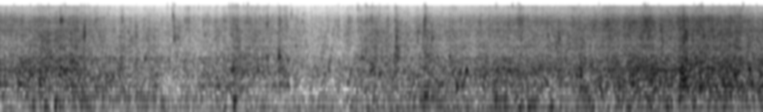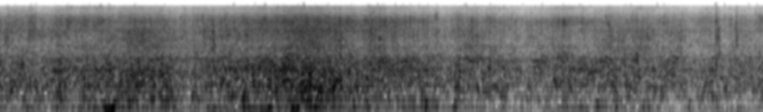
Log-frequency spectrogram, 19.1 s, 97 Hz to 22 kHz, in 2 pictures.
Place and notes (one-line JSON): {"title": "Chomeijicho, Omihachiman, Shiga Prefecture, Japan - Biwako Waves", "date": "2015-10-12 13:30:00", "description": "Waves crashing against a rocky shoreline at Lake Biwa north of Chomeiji.", "latitude": "35.16", "longitude": "136.06", "altitude": "81", "timezone": "Asia/Tokyo"}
